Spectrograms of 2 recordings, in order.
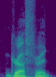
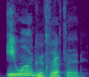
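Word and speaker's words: Gruffudd: Tim Story did it and um yeah I believe this Ian Gruffford Gruffford I don't know how I thought he did a great job Wikipedia pronounce it what they say Griffid okay what a dork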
